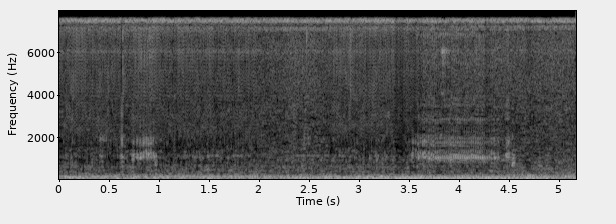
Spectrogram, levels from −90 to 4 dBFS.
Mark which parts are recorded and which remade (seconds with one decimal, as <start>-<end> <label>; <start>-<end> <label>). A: 0.0-2.0 remade; 2.0-2.7 recorded; 2.7-3.6 remade; 3.6-5.2 recorded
